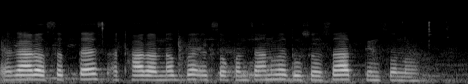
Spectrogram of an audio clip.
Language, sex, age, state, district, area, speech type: Maithili, female, 45-60, Bihar, Madhepura, rural, spontaneous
